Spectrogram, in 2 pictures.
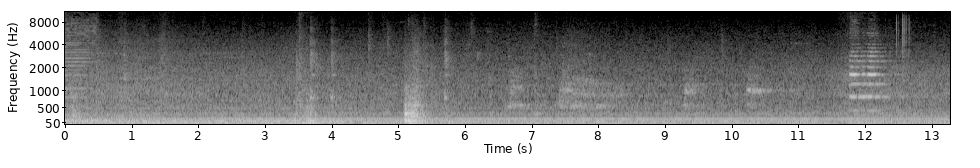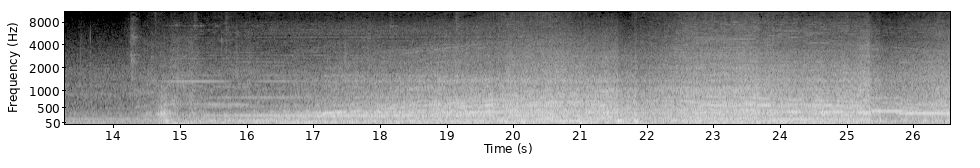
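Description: A tram hums and rumbles steadily along its tracks.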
